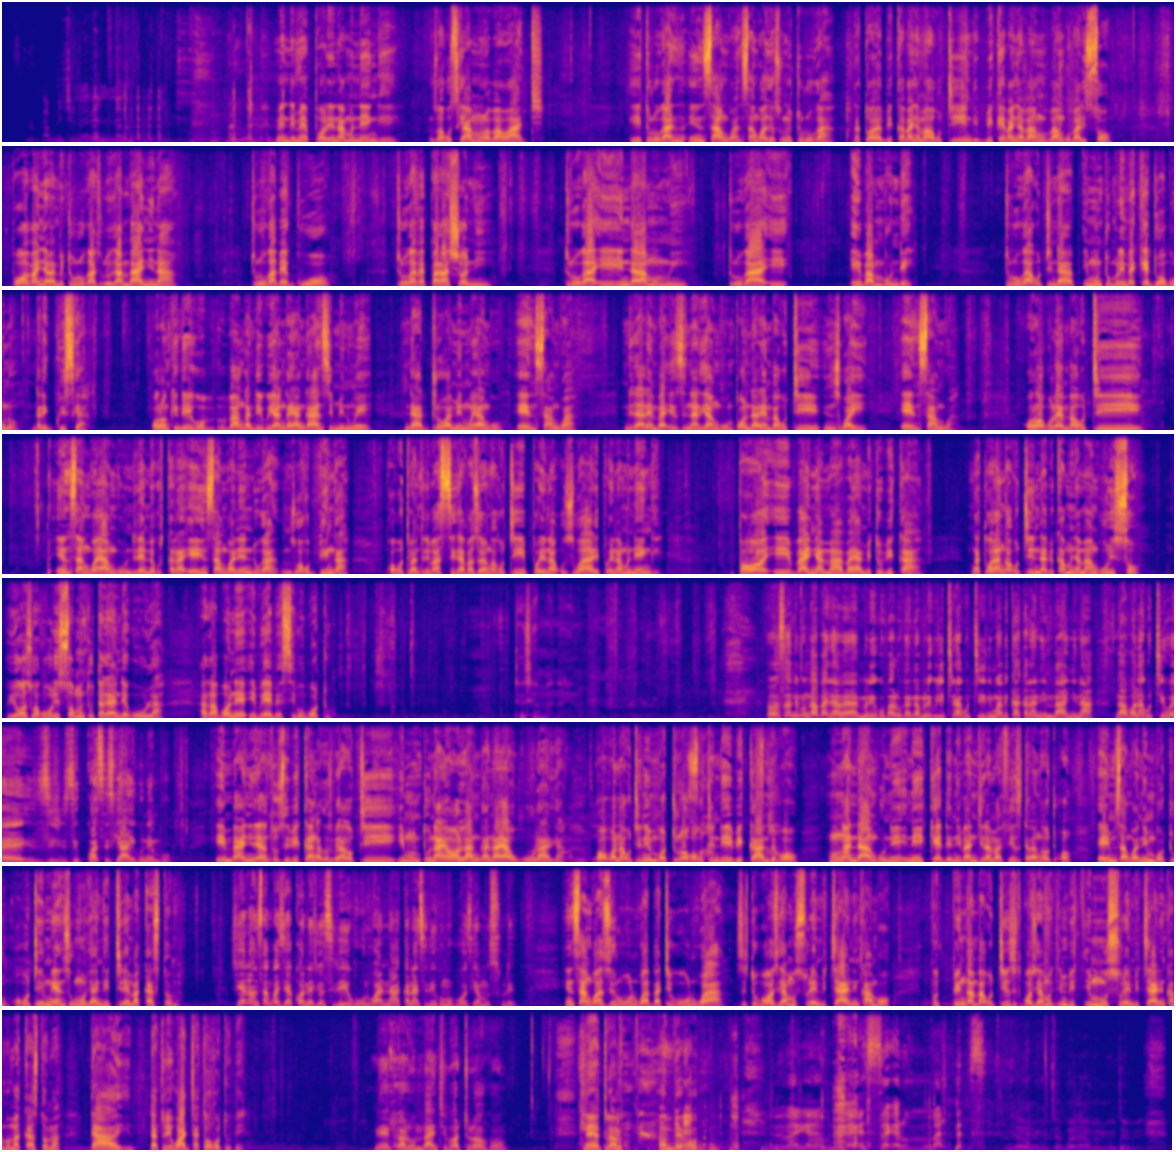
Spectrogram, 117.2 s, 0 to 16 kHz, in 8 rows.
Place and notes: Simatelele, Binga, Zimbabwe - I'm Polina Munenge, a weaver....
Polina Munenge is a member of Simatelele Women’s Forum and a weaver. In her interview she talks about a number of common weaving patterns among the women. She also explains how the weavers are selling their products.
a recording by Ottilia Tshuma, Zubo's CBF at Simatelele; from the radio project "Women documenting women stories" with Zubo Trust, a women’s organization in Binga Zimbabwe bringing women together for self-empowerment.
Zambia, 26 July, 19:00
